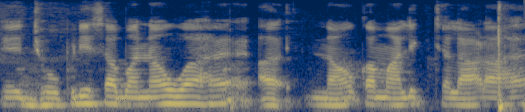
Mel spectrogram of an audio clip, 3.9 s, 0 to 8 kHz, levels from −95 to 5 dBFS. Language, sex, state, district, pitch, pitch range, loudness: Hindi, male, Bihar, Vaishali, 140 Hz, 130-150 Hz, -24 LUFS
